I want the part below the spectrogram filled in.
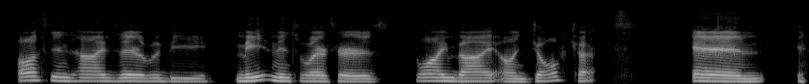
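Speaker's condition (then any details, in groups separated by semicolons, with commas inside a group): Muscular dystrophy; tracheostomy for breathing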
